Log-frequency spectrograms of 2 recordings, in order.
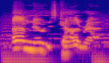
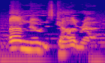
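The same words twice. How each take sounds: First: It is said in the voice used for Goombario. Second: It is said in the voice used for Goombario.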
